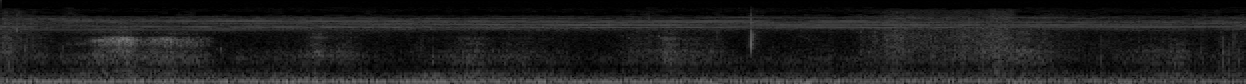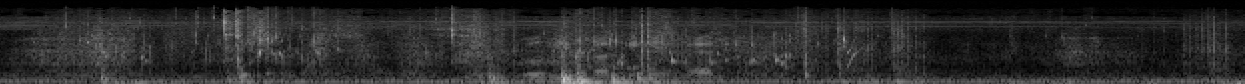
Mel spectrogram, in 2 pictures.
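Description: Water sloshing and splashing against a kayak hull as a striped bass is held in the water and let go, with a run of splashes in the second half, loudest about nine seconds in.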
